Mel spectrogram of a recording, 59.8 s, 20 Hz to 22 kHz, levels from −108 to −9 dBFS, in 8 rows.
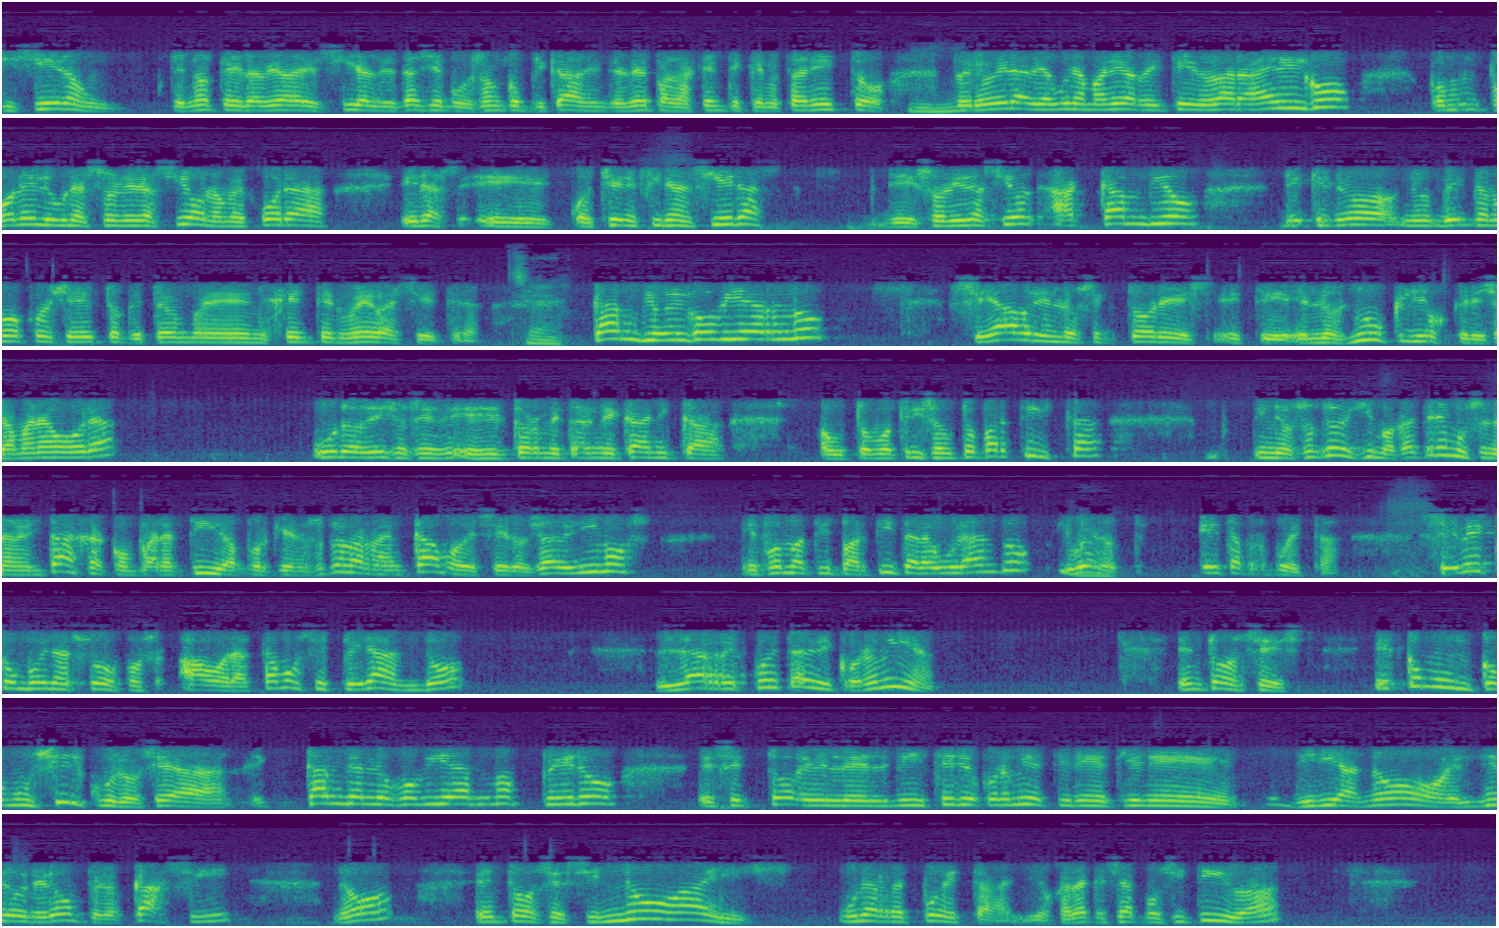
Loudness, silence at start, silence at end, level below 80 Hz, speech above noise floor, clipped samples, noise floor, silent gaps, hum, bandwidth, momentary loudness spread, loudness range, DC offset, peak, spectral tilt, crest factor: -24 LUFS; 0 s; 0.45 s; -72 dBFS; 43 dB; under 0.1%; -68 dBFS; none; none; 7 kHz; 9 LU; 4 LU; under 0.1%; -8 dBFS; -7.5 dB/octave; 18 dB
